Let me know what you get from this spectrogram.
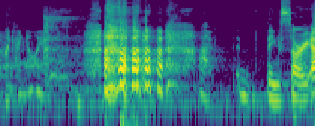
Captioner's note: laughs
